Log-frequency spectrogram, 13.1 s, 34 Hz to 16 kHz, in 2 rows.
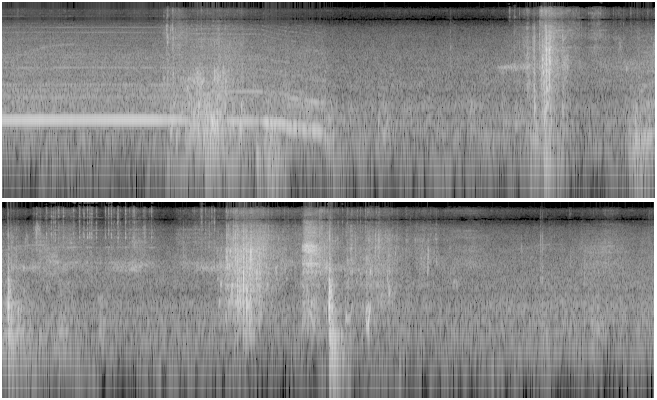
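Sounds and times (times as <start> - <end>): fish splashing at water surface: 8.6 - 10.9.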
